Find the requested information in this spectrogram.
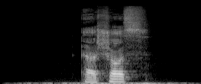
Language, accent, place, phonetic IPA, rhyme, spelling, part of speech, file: German, Germany, Berlin, [ɛɐ̯ˈʃɔs], -ɔs, erschoss, verb, De-erschoss.ogg
- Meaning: first/third-person singular preterite of erschießen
